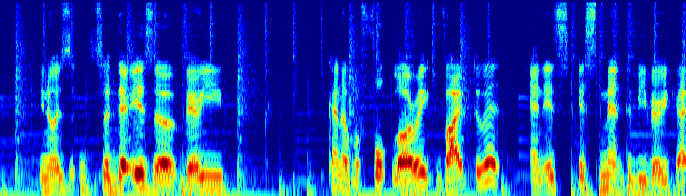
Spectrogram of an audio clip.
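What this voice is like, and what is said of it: Usual voice. Nothing is said of it.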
